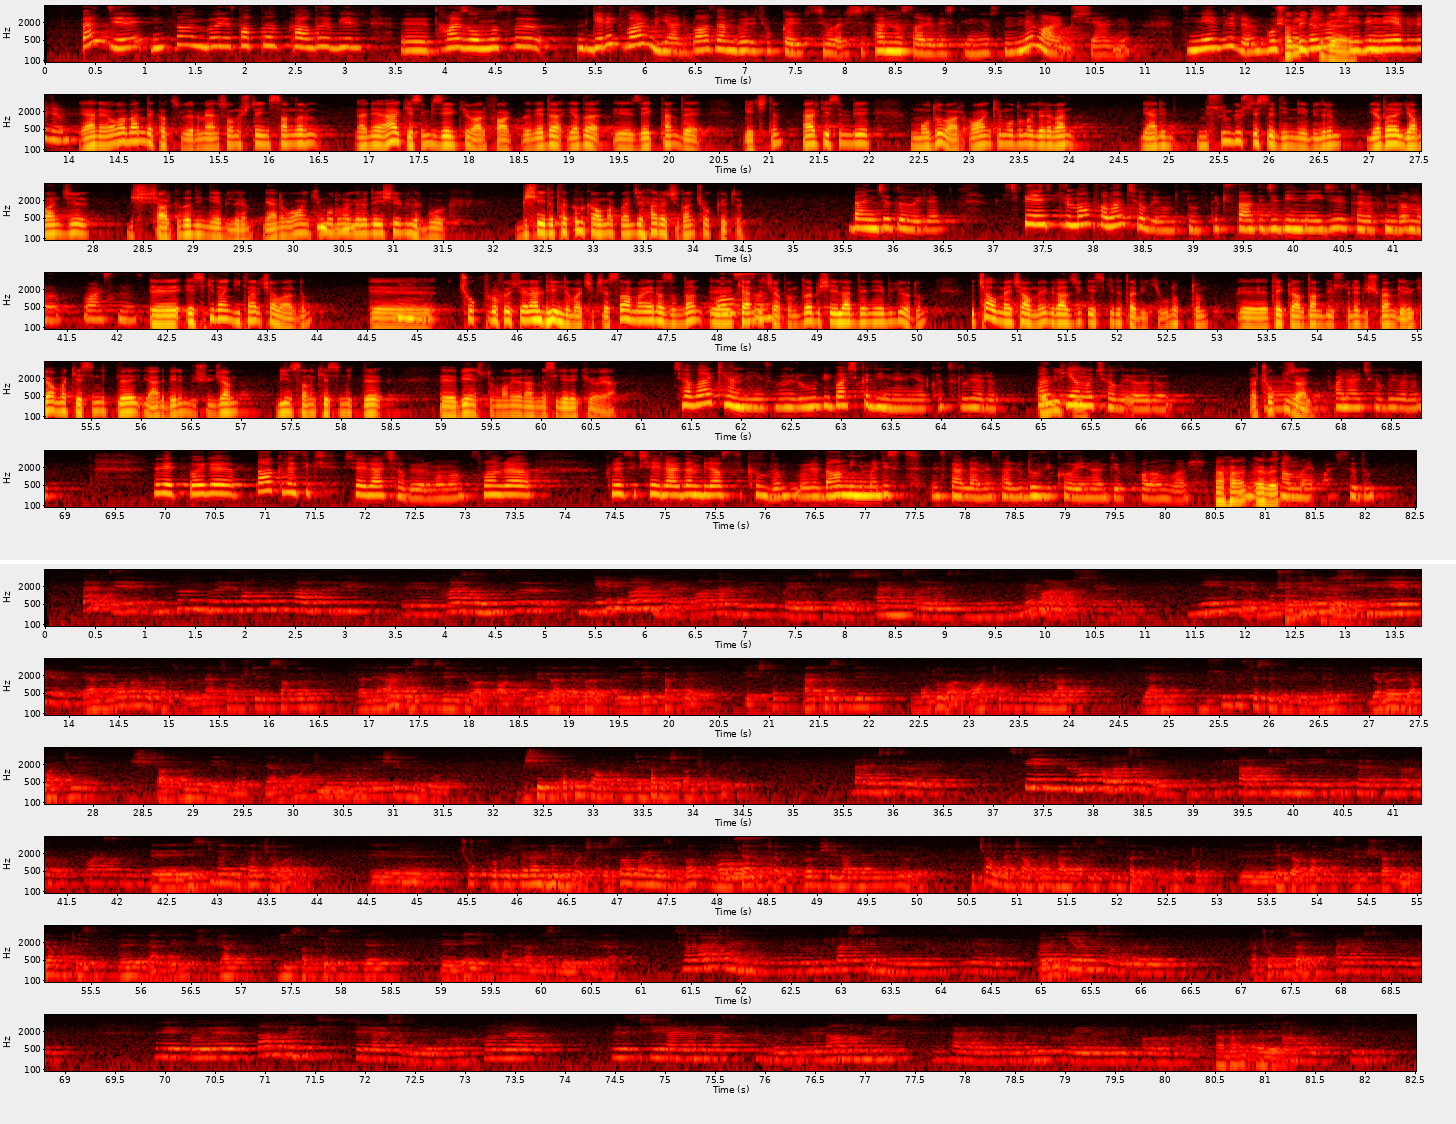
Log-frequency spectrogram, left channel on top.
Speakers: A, on the left (about 65°); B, on the left (about 45°).
A: Bence insanın böyle saplanıp kaldığı bir e, tarz olması gerek var mı yani? Bazen böyle çok garipsiyorlar işte sen nasıl arabesk dinliyorsun? Ne varmış yani? Dinleyebilirim. Hoşuma
B: Tabii
A: giden
B: ki
A: her
B: de.
A: şeyi dinleyebilirim.
B: Yani ona ben de katılıyorum. Yani sonuçta insanların hani herkesin bir zevki var farklı ve da ya da e, zevkten de geçtim. Herkesin bir modu var. O anki moduma göre ben yani Müslüm Gürses de dinleyebilirim ya da yabancı bir şarkıda dinleyebilirim. Yani o anki
A: Hı
B: moduma
A: hı.
B: göre değişebilir. Bu bir şeyde takılı kalmak bence her açıdan çok kötü.
A: Bence de öyle. Hiçbir enstrüman falan çalıyor musunuz? Peki sadece dinleyici tarafında mı varsınız?
B: Ee, eskiden gitar çalardım. Ee,
A: Hmm.
B: çok profesyonel <laughs> değildim açıkçası ama en azından e,
A: Olsun.
B: kendi çapımda bir şeyler deneyebiliyordum. E, çalmaya çalmaya birazcık eskidi tabii ki unuttum. Ee, tekrardan bir üstüne düşmem gerekiyor ama kesinlikle yani benim düşüncem bir insanın kesinlikle e, bir enstrümana yönelmesi gerekiyor ya.
A: Çalarken de insanın ruhu bir başka dinleniyor. Katılıyorum.
B: Tabii
A: Ben piyano
B: ki.
A: çalıyorum.
B: Ya çok
A: Ee,
B: güzel.
A: hala çalıyorum. Evet böyle daha klasik şeyler çalıyorum ama. Sonra klasik şeylerden biraz sıkıldım. Böyle daha minimalist eserler mesela Ludovico Einaudi falan var.
B: Aha,
A: Onları
B: evet.
A: çalmaya başladım.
